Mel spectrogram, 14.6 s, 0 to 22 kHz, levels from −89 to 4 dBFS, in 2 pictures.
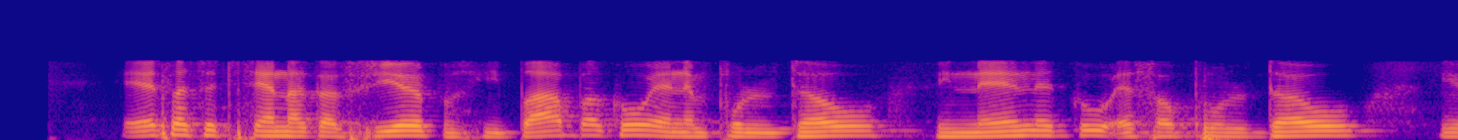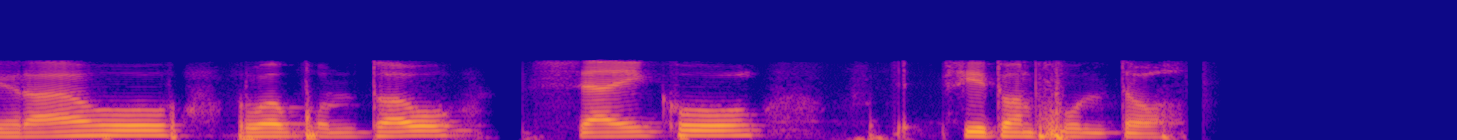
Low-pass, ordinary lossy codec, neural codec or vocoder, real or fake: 3.6 kHz; none; codec, 16 kHz, 1 kbps, X-Codec, HuBERT features, trained on balanced general audio; fake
